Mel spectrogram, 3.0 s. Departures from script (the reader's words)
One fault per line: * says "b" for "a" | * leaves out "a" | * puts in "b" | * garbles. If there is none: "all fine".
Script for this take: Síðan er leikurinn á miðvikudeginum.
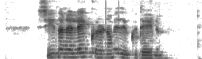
all fine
